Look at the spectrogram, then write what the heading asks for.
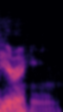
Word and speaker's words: Ghirahim: Girahim. Girahim. Girahim. I don't even know how that's spelled to think about it the other way that it could be.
